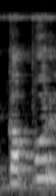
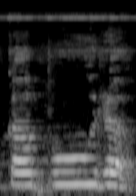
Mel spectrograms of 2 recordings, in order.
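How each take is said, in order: First: The second vowel is clipped short. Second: The second vowel is drawn out long. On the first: The speaker calls it wrong. "कपूर नहीं बोल रहे" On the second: The speaker calls it right. "यहाँ पे खींच के बोल रहे हैं"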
